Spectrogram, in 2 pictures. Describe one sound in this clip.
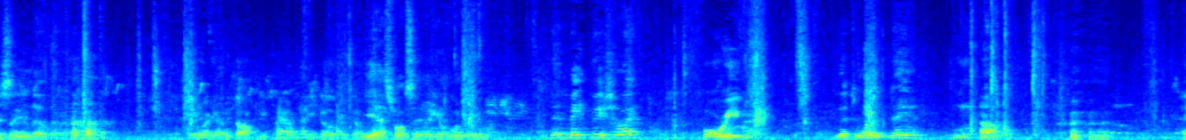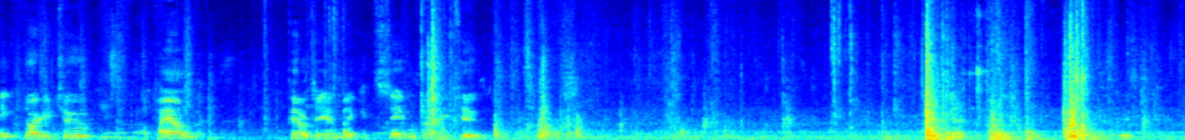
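Fish thump and slap into a plastic basket.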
